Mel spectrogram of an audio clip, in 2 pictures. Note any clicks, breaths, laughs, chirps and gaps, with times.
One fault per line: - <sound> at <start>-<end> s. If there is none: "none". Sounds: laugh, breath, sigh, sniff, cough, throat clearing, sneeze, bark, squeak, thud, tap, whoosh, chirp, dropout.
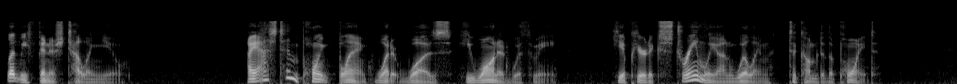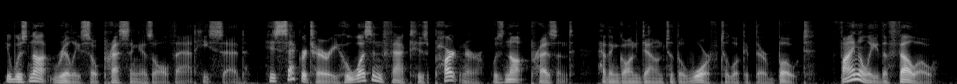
none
